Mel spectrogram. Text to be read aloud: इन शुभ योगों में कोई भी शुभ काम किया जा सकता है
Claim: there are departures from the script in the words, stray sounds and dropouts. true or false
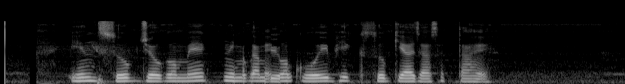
true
